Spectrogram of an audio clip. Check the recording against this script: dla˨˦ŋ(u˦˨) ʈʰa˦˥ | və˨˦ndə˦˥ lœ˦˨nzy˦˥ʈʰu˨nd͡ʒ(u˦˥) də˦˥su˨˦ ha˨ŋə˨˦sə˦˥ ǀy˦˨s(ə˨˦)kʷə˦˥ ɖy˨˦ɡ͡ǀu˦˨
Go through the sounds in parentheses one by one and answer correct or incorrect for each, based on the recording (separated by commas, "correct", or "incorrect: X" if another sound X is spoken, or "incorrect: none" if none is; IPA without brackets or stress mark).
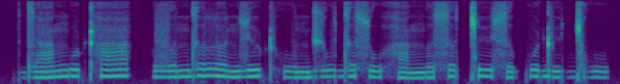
correct, correct, correct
